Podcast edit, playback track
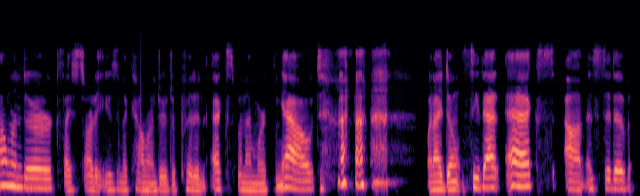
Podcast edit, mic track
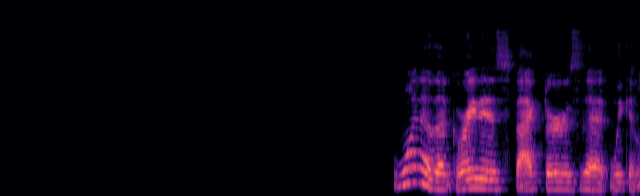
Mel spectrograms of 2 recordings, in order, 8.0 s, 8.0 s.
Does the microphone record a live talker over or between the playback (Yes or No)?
Yes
